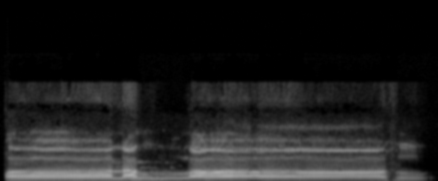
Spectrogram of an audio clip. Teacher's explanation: যেহেতু খাড়া জবর আছে, খাড়া জবর আলিফ মাদ্দার সমান, তাই টান দিলাম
